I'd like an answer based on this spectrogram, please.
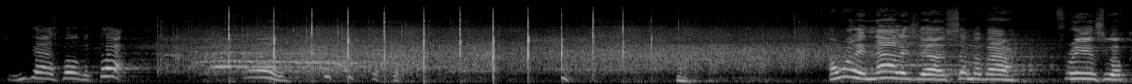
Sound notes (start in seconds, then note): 1.5 applause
